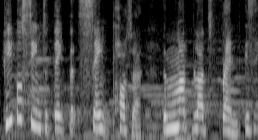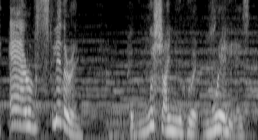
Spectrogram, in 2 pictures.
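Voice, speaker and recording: A woman's voice: on the high side, sing-song, normal speed, soft background music. A woman playing a spiteful, arrogant schoolboy bully in a video game, sneering with contempt. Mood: sneering, malicious.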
